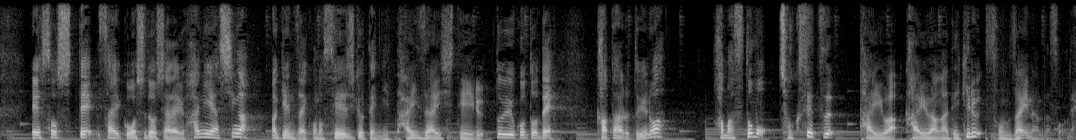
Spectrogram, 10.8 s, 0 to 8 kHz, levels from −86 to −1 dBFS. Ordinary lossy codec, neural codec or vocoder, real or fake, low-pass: none; none; real; none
